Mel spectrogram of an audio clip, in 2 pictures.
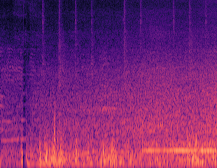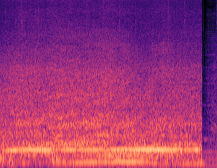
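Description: Street traffic: a motor vehicle's engine grows louder over several seconds with a steady low hum until it is the loudest sound.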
